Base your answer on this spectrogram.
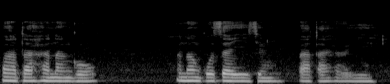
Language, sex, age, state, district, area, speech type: Bodo, female, 60+, Assam, Chirang, rural, spontaneous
